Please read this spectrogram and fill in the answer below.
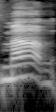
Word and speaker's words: ma'am: You've also got the pronunciation wrong according to the Royal Family official website. They're very strict. Is it ma'am? It's ma'am. It's the only bit of protocol they say is a rule.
